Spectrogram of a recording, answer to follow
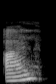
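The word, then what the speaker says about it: אל: elle veut dire dieu lorsqu on le prononce al c'est une négation qui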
